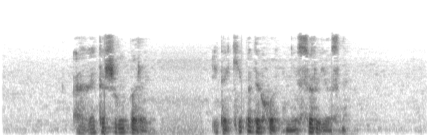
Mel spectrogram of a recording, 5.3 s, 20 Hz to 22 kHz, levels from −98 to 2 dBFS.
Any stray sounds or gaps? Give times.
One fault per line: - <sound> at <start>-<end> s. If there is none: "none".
none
